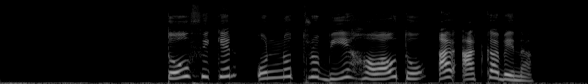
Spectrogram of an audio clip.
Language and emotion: Bengali, neutral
